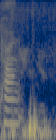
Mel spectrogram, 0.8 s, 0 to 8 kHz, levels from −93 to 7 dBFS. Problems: none marked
